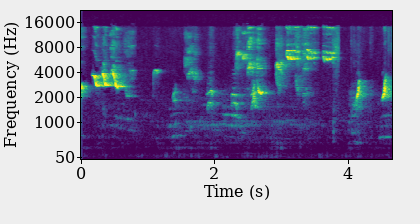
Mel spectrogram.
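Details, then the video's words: Flycatcher youngster practising its song, a loose, halting mix of short high chirps, quick upward flicks and thin whistles with uneven gaps, fairly soft throughout. "Sikatan londo masih belajar bunyi...!!!"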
